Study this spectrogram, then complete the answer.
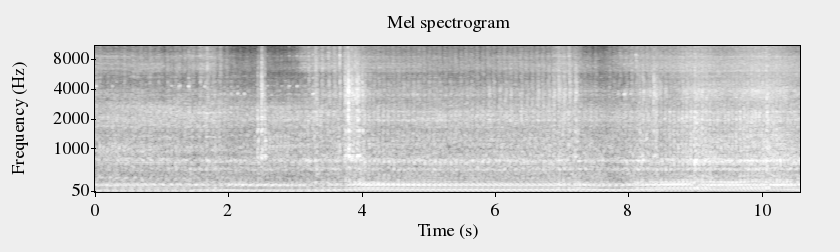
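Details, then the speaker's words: Long-neglected 1975 Ford Granada V8 with the vacuum tree unplugged and the idle turned up: a lumpy, uneven idle wavering about three beats a second. It shakes badly, picking up and dropping cylinders. "Shakes pretty bad. Oh, there we go. Picked up a cylinder. Oh, and it's gone. Maybe we'll get all 8 someday."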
